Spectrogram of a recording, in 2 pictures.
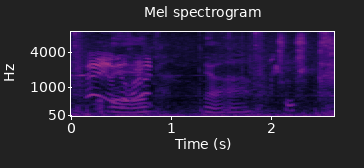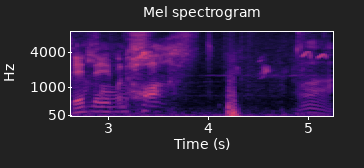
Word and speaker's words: Detlev: Mit weich ausgesprochenen E. Detlev.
